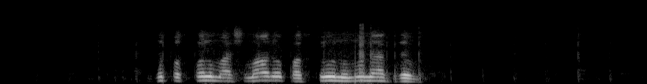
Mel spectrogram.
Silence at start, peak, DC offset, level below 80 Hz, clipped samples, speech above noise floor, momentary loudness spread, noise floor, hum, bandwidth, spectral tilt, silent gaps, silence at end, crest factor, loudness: 1.55 s; -10 dBFS; under 0.1%; -72 dBFS; under 0.1%; 55 dB; 12 LU; -80 dBFS; none; 6.8 kHz; -8.5 dB/octave; none; 2.25 s; 18 dB; -25 LUFS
